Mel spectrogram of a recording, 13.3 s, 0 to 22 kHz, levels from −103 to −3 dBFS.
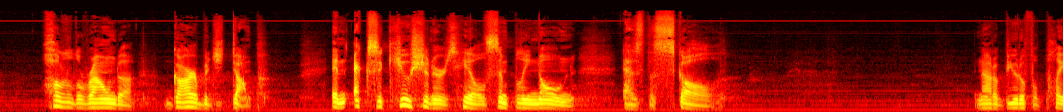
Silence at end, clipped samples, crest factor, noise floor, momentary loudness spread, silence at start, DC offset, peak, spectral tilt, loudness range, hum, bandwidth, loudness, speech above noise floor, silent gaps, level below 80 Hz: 0 s; under 0.1%; 24 dB; -66 dBFS; 14 LU; 0.55 s; under 0.1%; -8 dBFS; -4.5 dB/octave; 10 LU; 60 Hz at -60 dBFS; 15.5 kHz; -29 LUFS; 37 dB; none; -68 dBFS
